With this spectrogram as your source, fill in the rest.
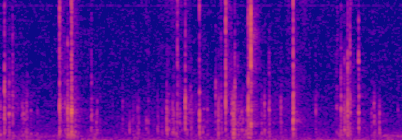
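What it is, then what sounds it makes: Plastic wet wipes packet crinkling. A hand with long nails presses, rubs and taps a full soft plastic-film pack of baby wipes lying on a laptop. The result is a quiet, bright string of crisp crinkles and sharp little taps with almost no low end.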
